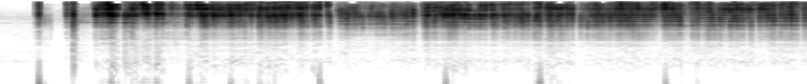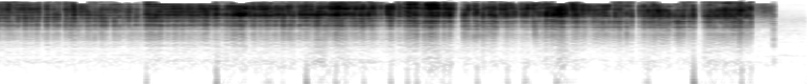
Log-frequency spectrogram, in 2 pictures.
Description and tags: The sounds of welding
factory, field-recording, industrial, industry, machinery, welding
